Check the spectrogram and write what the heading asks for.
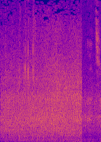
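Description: Steady wind rush on the microphone of a camera moving along with a rider on a bicycle, cutting off suddenly near the end.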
